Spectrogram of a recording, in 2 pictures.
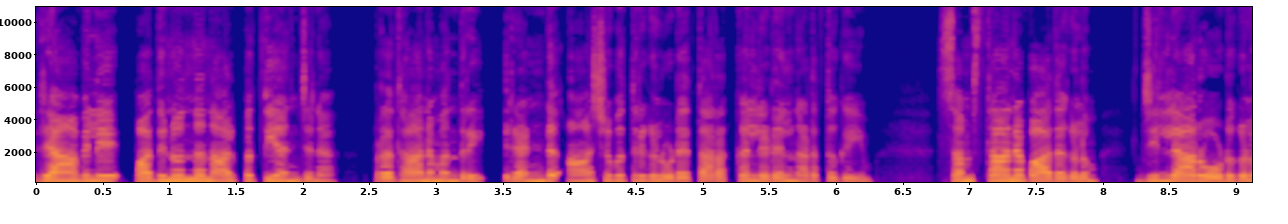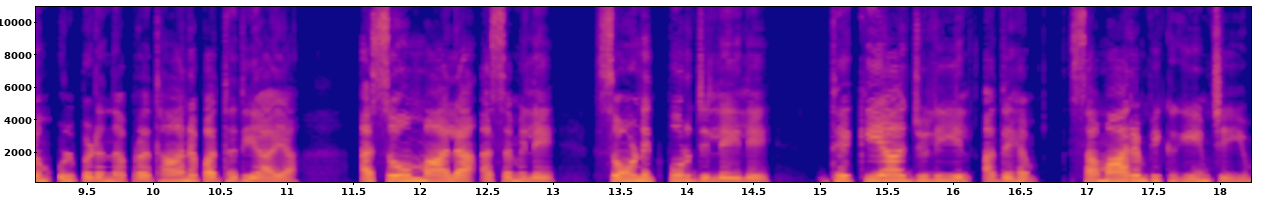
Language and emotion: Malayalam, neutral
